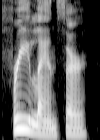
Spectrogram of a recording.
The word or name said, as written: freelancer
